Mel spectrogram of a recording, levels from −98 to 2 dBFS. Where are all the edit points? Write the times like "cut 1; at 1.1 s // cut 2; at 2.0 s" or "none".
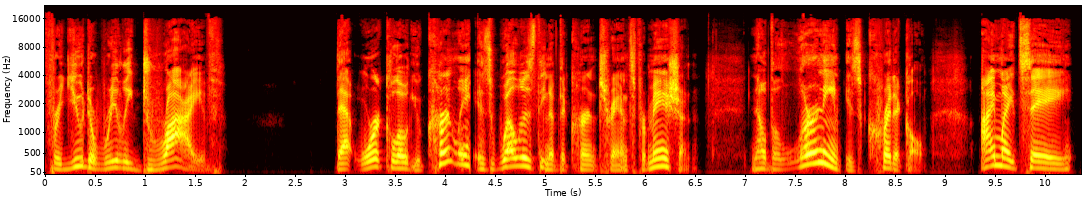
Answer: cut 1; at 3.7 s // cut 2; at 4.2 s // cut 3; at 5.0 s // cut 4; at 8.0 s

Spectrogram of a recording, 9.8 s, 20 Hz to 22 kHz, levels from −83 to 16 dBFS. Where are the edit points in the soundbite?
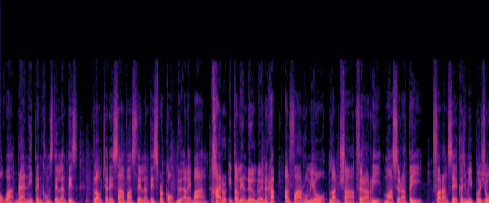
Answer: cut 1; at 4.2 s

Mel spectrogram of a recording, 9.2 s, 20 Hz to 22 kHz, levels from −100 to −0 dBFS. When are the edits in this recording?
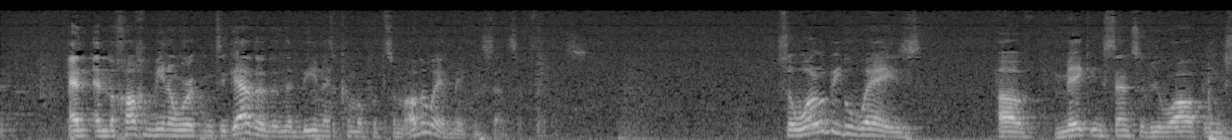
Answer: cut 1; at 2.5 s // cut 2; at 6.3 s

